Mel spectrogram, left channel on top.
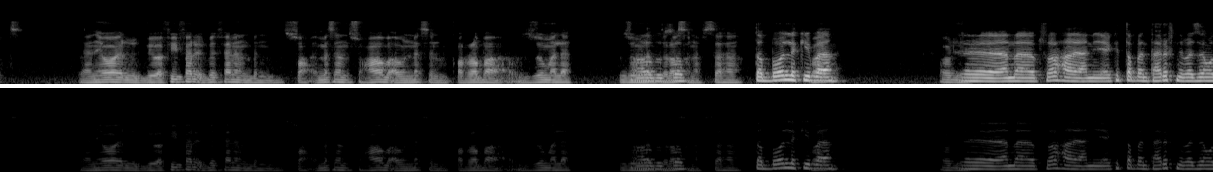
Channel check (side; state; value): right; quieter; 26.9 dB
